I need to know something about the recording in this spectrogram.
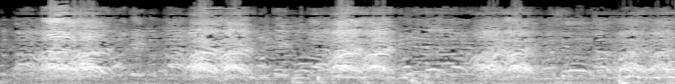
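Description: A crowd of protesters chanting a slogan in unison, many voices shouting together about once every two seconds.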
